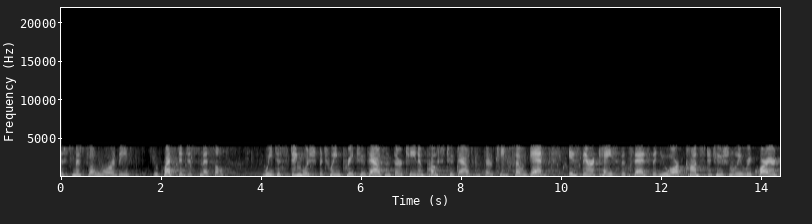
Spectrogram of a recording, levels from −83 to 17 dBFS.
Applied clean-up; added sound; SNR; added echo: neural separator model SepFormer DNS4.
